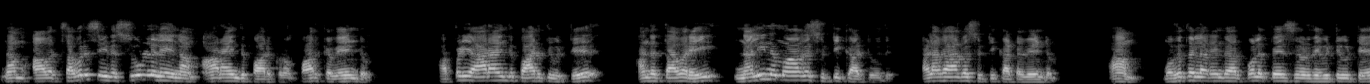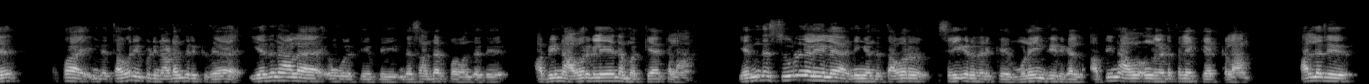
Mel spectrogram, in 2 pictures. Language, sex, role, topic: Tamil, male, guest, ஒருவரை குற்றம் சாட்டாமல், மரியாதையுடன் நீங்கள் எப்படி விமர்சிப்பீர்கள்?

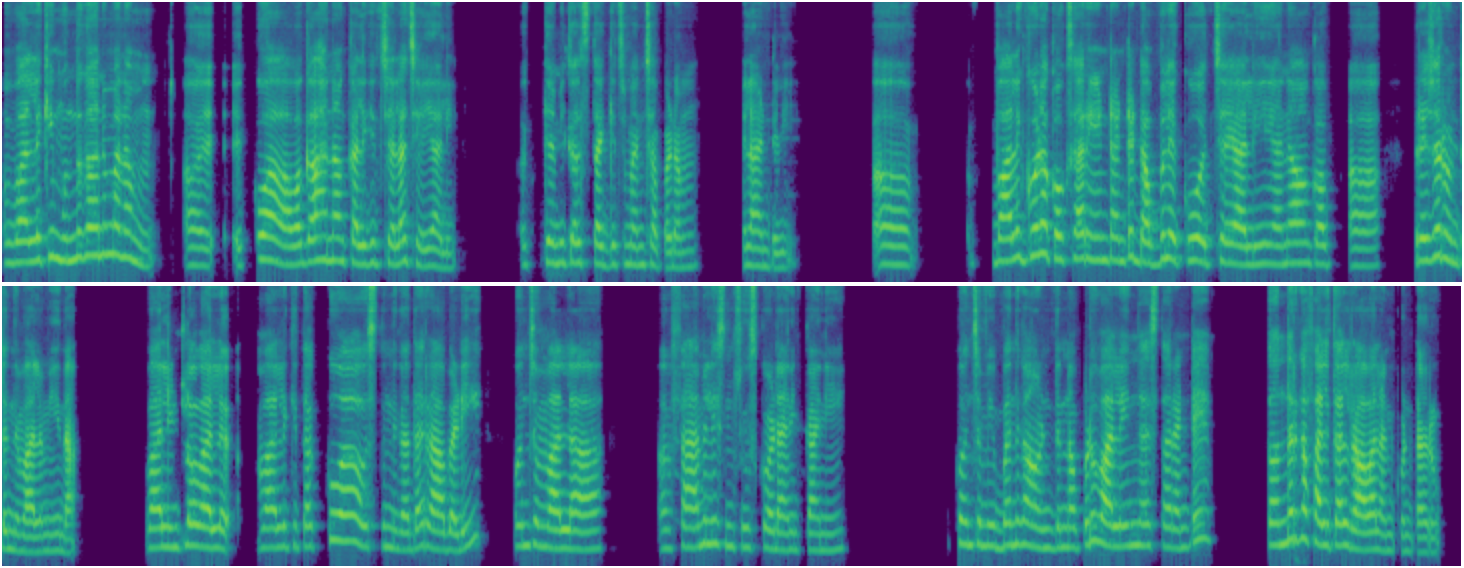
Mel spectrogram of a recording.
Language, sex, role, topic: Telugu, female, guest, రైతు నుంచి నేరుగా తీసుకునే ఆహారం గురించి మీ అభిప్రాయం ఏంటి?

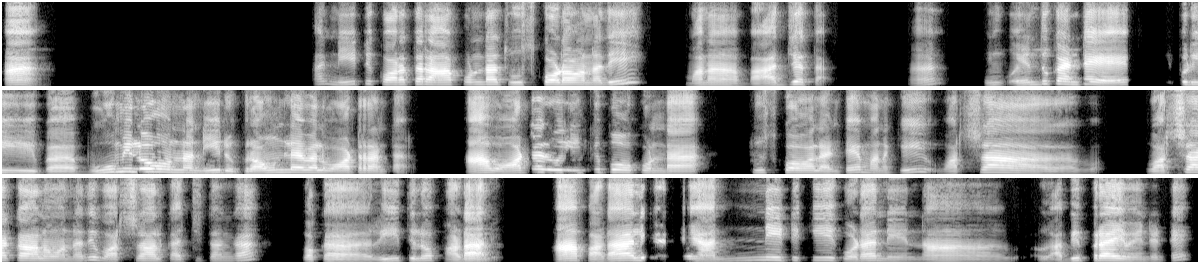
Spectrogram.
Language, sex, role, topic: Telugu, female, guest, నీటిని పొదుపు చేయడంలో మీకు అత్యంత ఇష్టమైన అలవాటు ఏది?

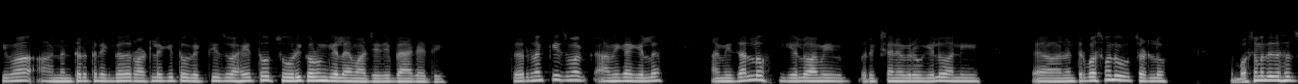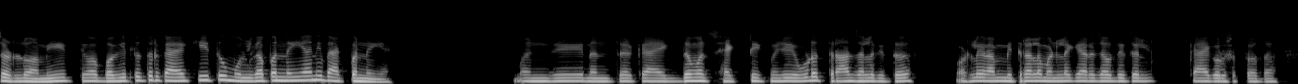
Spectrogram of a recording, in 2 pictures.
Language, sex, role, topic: Marathi, male, guest, बॅगेज हरवल्यावर तुम्ही नेमकी कोणती पावले उचललीत?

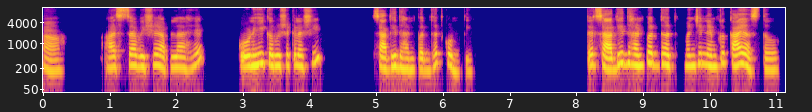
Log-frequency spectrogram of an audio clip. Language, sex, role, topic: Marathi, female, host, कोणीही करू शकेल अशी साधी ध्यानपद्धत कोणती?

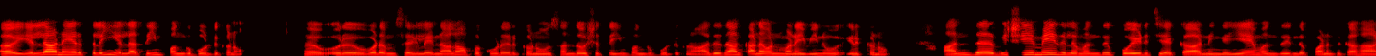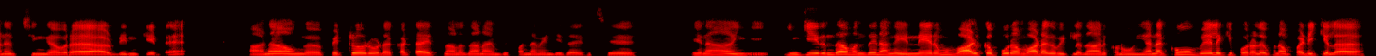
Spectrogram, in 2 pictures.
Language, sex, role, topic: Tamil, female, guest, பணம் தான் வெற்றியென்று நினைக்கிறீர்களா?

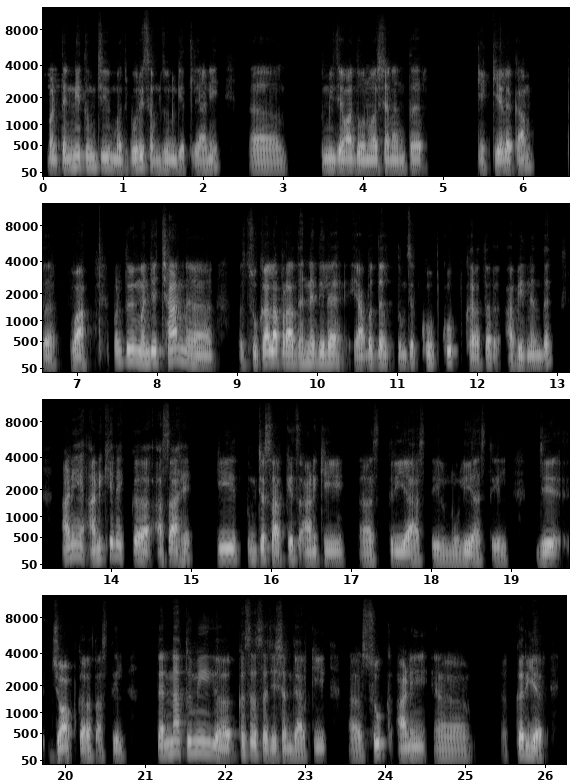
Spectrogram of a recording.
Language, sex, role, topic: Marathi, male, host, तुमच्या मते यशापेक्षा समाधानी आयुष्य का महत्त्वाचं आहे?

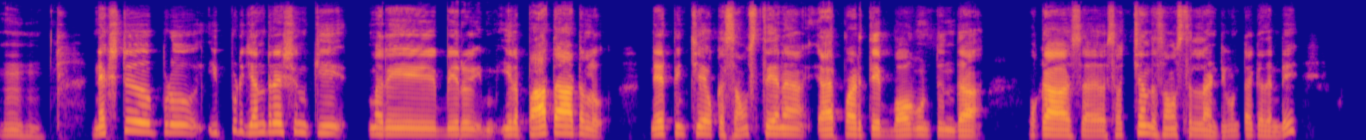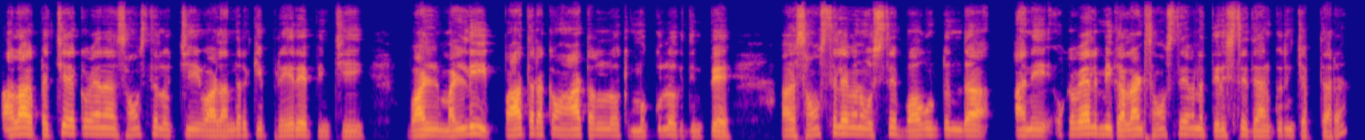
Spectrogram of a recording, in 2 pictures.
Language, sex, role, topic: Telugu, male, host, మీకు చిన్నప్పట్లో ఆడిన ఆటలు గుర్తొస్తున్నాయా?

